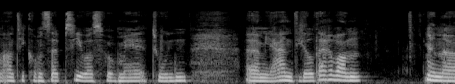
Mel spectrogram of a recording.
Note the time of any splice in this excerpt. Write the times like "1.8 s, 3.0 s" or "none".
none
